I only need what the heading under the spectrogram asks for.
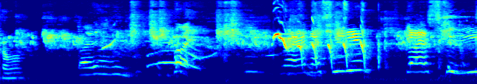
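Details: Pet Indian ringneck parrot chattering in mimicked speech: jumbled, nasal, voice-like phrases with sliding overtones and clicks, continuous over several seconds indoors.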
